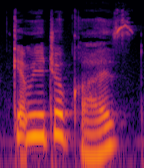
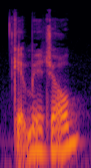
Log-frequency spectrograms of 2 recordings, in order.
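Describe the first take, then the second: First: High, cheeky plea to the listeners; playful demand. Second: Said in the usual way. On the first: Acted. Teasing her podcast listeners to find her work, high and playful. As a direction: toss it up high like a teasing ask.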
